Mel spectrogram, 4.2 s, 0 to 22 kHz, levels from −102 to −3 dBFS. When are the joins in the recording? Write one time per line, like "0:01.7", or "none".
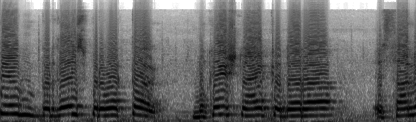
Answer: none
